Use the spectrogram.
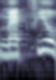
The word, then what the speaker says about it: McAfee: তো কোন software developer সম্প্রতি মারা গিয়েছেন যিনি ম্যাকঅ্যাফি অ্যান্টিভাইরাসটা তৈরি করেছিলেন, ক্রিয়েটার অফ ম্যাকঅ্যাফি অ্যান্টিভাইরাস? তো ম্যাকঅ্যাফি অ্যান্টিভাইরাস বানিয়েছিলেন অপশান ডি, জন ডেভিড ম্যাকফিও বলা হয়, অনেক সময় উচ্চারণটা ম্যাকফিও বলা হয়।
